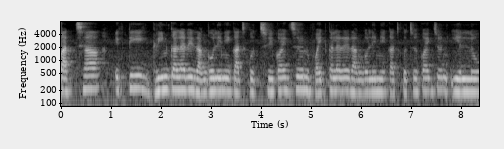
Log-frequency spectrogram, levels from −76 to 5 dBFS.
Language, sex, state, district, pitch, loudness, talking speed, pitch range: Bengali, female, West Bengal, Purulia, 190 Hz, -20 LUFS, 145 wpm, 180-200 Hz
